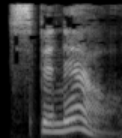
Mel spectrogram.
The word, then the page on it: spinel: British English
